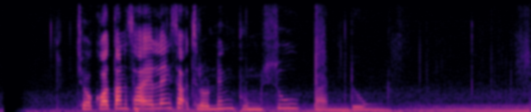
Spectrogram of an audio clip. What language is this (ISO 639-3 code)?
jav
